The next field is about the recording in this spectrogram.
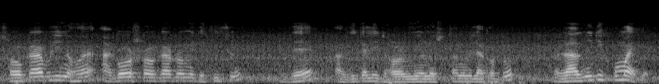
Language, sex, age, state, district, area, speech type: Assamese, male, 45-60, Assam, Golaghat, urban, spontaneous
